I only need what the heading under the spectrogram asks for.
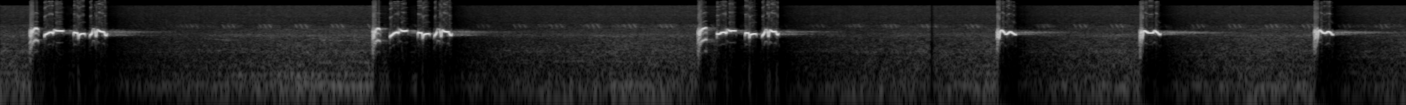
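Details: Sooty-headed bulbul song meant as a lure to get bulbuls singing: brief warbling three-note phrases alternating with single sharp notes trailing into a steady whistle, about every one to two seconds, clean and loud.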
